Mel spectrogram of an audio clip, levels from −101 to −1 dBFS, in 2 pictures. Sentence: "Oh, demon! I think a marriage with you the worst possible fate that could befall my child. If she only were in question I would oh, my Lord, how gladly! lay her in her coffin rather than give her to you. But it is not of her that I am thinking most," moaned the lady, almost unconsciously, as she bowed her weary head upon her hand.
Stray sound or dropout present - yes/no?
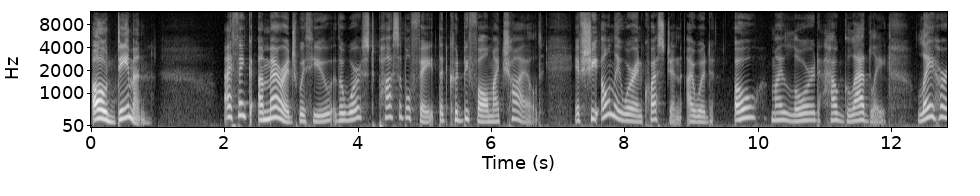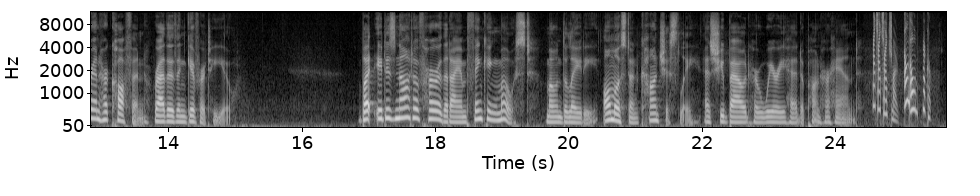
yes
